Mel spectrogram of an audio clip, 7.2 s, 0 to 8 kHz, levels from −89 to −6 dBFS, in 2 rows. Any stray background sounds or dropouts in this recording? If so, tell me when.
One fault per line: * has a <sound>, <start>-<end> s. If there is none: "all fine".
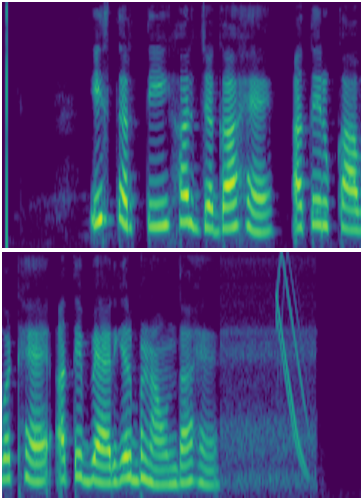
* has a chirp, 6.3-6.7 s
